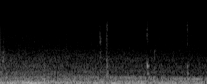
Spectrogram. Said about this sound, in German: Sorry, ich muss wieder aus dem Auto aufnehmen.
